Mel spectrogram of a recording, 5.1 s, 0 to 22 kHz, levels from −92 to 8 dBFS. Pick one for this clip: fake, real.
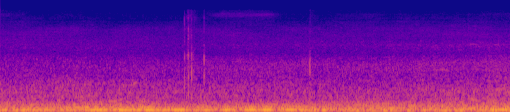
fake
